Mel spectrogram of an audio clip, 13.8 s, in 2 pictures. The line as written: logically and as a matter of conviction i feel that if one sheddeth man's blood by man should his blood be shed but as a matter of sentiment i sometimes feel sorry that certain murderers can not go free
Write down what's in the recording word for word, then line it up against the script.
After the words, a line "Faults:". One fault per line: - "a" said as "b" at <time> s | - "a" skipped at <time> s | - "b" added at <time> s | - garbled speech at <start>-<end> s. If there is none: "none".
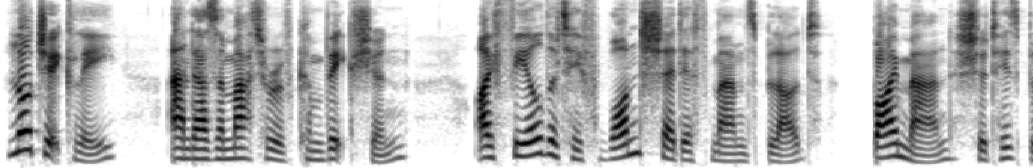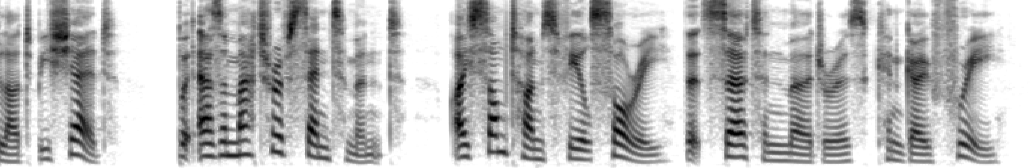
logically and as a matter of conviction i feel that if one sheddeth man's blood by man should his blood be shed but as a matter of sentiment i sometimes feel sorry that certain murderers can go free
Faults:
- "not" skipped at 12.9 s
